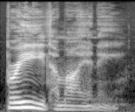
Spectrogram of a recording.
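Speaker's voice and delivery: slow, low, soothing; steady her gently, slowly; calming Draco. Acted. Draco calming a panicking Hermione, slow soothing.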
